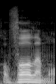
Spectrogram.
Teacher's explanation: يبقى قوم ظلموا، ظلموا، وبرضو مراعاة مخرج الظاء طرف اللسان مع طرف الثنايا العليا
